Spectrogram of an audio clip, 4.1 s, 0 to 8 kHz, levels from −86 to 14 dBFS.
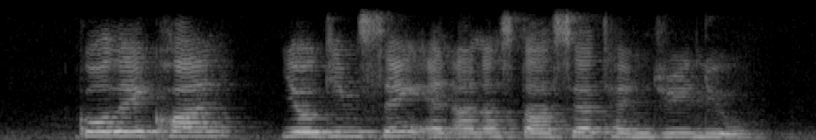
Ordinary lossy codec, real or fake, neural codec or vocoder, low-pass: none; real; none; 7.2 kHz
